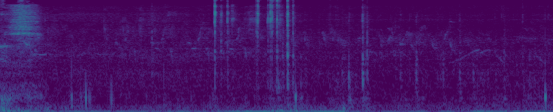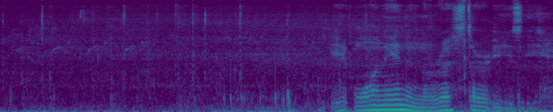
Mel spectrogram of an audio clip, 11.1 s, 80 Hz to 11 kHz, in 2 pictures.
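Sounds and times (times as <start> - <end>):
faint bird chirps: 0.0 - 9.5
clicks of small metal parts: 2.1 - 3.0.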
